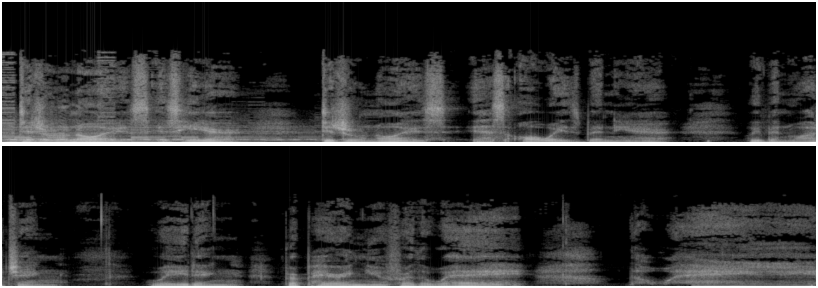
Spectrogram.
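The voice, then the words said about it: Puts on a special voice. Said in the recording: “Why are you doing that voice? ... That voice.”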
